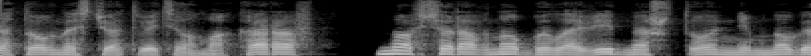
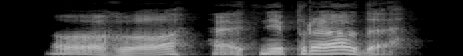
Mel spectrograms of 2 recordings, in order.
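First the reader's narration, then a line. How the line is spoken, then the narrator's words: Laughing. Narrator (Russian): рассмеялся Лис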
